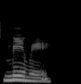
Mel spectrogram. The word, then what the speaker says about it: Meme: So if anyone needs to know how to spell it, but it's pronounced Mimi, which is what I thought those were called. I thought they were called Mimi.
